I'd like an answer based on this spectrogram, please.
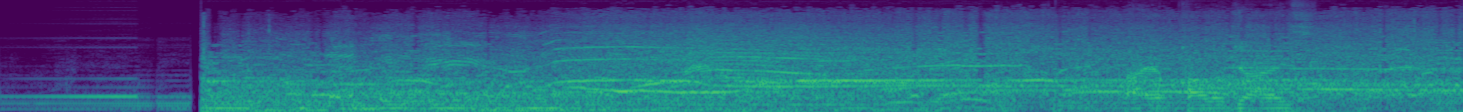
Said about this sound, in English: Let me adjust the volume. I apologize. That was extremely loud with the cheering. And it's distorted. I apologize.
